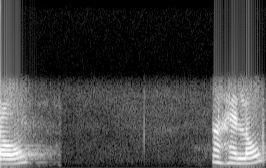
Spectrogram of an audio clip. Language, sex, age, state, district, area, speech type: Malayalam, female, 18-30, Kerala, Thiruvananthapuram, rural, conversation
